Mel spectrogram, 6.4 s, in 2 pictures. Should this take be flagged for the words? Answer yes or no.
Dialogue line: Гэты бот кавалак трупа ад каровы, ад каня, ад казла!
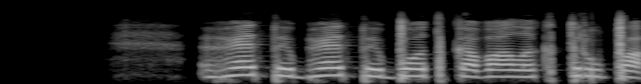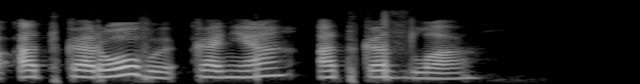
yes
